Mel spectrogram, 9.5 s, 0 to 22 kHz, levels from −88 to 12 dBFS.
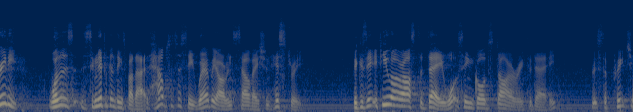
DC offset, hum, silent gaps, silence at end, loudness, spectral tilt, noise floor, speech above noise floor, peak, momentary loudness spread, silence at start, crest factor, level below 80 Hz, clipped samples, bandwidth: under 0.1%; none; none; 0 s; -38 LUFS; -7 dB/octave; -61 dBFS; 24 dB; -18 dBFS; 15 LU; 0 s; 20 dB; -64 dBFS; under 0.1%; 11 kHz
